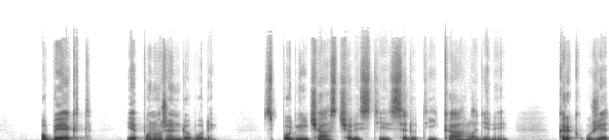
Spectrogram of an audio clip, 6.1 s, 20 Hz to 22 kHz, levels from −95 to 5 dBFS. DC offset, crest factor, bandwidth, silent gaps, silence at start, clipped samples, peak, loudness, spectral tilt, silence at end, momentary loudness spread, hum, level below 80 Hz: under 0.1%; 24 dB; 16.5 kHz; none; 0.4 s; under 0.1%; -4 dBFS; -27 LUFS; -5 dB/octave; 0 s; 14 LU; none; -44 dBFS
